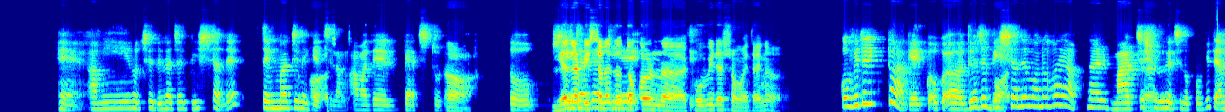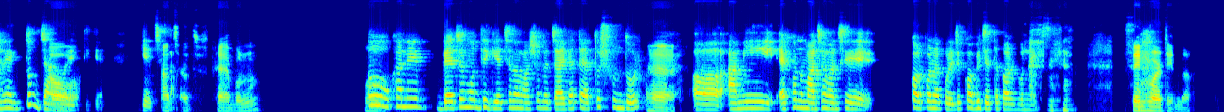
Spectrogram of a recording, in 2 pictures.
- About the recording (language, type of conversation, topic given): Bengali, unstructured, ভ্রমণে গিয়ে কখনো কি কোনো জায়গার প্রতি আপনার ভালোবাসা জন্মেছে?
- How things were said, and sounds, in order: other background noise; chuckle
